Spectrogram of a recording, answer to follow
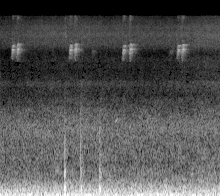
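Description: An insect, cricket-like, chirps steadily: a short, high double chirp about once a second, over a low outdoor rumble. Three faint clicks come in the middle.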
